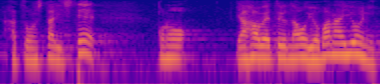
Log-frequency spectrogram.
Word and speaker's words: ヤハウェ: 英語では YHWH、私たちのカタカナの母音が一緒の発音に直すとヤハウェと、まあ、今呼ぶことが許されていると思うんですが、まあ、そのヤハウェニシというふうに聖書にオリジナルテキストには書かれているんです。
